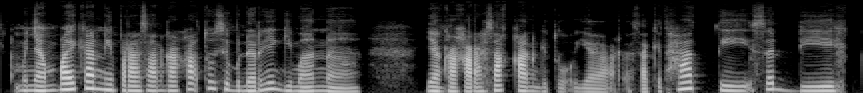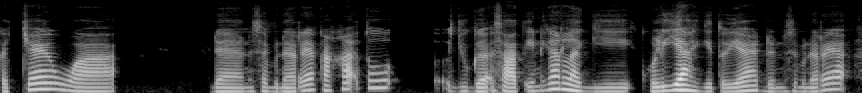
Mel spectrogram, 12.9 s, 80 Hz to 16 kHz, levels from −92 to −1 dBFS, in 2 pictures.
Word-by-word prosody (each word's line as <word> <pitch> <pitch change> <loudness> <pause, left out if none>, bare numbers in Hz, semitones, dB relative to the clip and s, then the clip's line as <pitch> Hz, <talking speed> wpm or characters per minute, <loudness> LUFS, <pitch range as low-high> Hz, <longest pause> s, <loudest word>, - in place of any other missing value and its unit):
menyampaikan 220 +8 +5
nih, 205 - 0
perasaan 180 -1 +1
Kakak 180 +6 0
tuh, 265 - -3
sebenarnya 195 +2 -1
gimana, 160 -5 -3 0.5
yang 165 -2 +1
Kakak 155 0 +4
rasakan, 175 -4 +2
gitu. 140 -2 -13
Ya 130 -2 -5 0.2
sakit 130 0 -7
hati, 230 -8 0
sedih, 170 -6 -3
kecewa, 160 -4 +1 0.7
dan 145 0 -2
sebenarnya 150 +5 -1
Kakak 190 -1 0
tuh, 280 +1 -2 0.4
juga 150 -1 -1
saat 150 -1 +3
ini 165 - -6
kan, 240 0 +5
lagi 145 -6 -1
kuliah, 190 +6 +6
gitu 150 -2 -7
ya, 175 +5 +3
dan 140 -1 -8
sebenarnya 160 +10 -1
170 Hz, 140 wpm, -23 LUFS, 150-200 Hz, 0.7 s, kuliah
